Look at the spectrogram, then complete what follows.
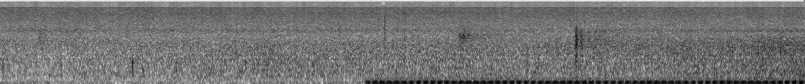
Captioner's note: low buzzing tone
